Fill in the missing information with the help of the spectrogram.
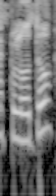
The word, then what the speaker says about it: Klotho: Pues me apunto esta proteína, la proteína cloto, que nos has descubierto hoy, porque me da la sensación de que vamos a seguir hablando de ella, ¿no, Carlota? – Sí, sí, sí. Y se escribe K-L-O-T-H-O.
